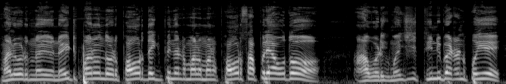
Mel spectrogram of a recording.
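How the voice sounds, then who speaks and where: High, fast-talking rustic man. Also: steady tone, fairly bright tone. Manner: rustic, profane, rapid banter. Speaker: cartoon voice actor playing the Flash. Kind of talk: crude comic cartoon dubbing.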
